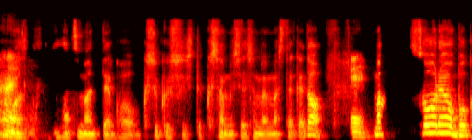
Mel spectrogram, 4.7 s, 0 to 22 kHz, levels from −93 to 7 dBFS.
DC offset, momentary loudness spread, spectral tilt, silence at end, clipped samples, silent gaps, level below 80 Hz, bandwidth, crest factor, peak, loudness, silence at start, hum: under 0.1%; 17 LU; -5.5 dB/octave; 0 s; under 0.1%; none; -60 dBFS; 12.5 kHz; 20 dB; 0 dBFS; -22 LUFS; 0 s; none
